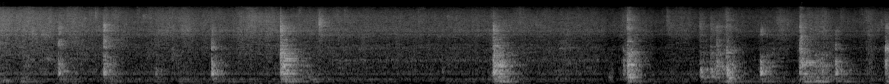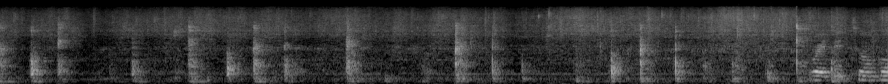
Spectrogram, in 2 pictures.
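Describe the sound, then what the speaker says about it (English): Ginger and five or six garlic cloves fry together in a pan for pork adobo, giving a steady, moderately quiet sizzle punctuated by frequent spatula scrapes and taps. "And ginger and 5 or 6 cloves of garlic. First we fry them all together."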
